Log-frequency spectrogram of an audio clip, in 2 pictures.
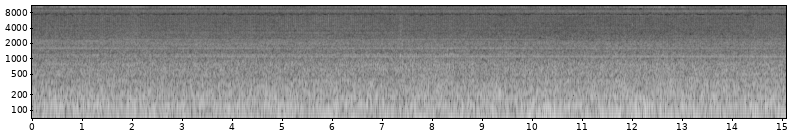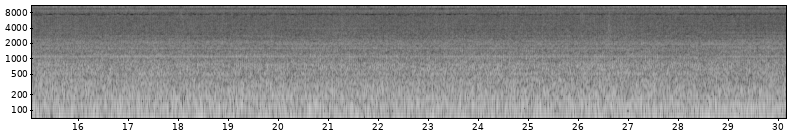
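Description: Steady aircraft engine drone heard from inside the aircraft carrying the camera, an even rushing noise with several constant whining tones that hold unchanged throughout.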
